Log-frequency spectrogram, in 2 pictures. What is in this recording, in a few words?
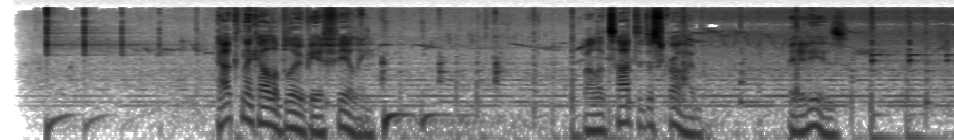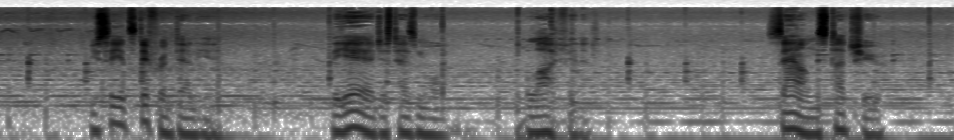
Voice Over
